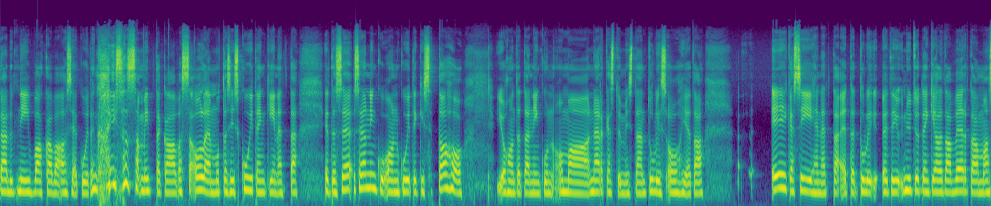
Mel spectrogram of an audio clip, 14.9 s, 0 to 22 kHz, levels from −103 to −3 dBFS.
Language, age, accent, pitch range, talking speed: Finnish, 20-39, native, 180-205 Hz, 165 wpm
